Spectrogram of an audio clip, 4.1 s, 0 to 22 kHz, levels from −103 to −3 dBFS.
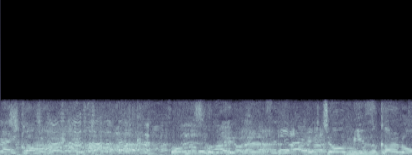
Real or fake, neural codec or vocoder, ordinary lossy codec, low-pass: real; none; none; none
